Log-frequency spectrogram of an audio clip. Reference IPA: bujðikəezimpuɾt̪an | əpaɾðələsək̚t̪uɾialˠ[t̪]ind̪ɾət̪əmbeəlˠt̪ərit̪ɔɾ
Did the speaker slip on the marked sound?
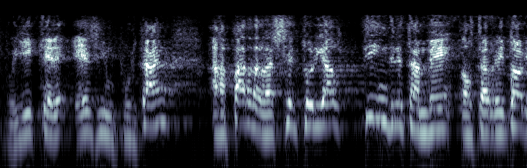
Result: no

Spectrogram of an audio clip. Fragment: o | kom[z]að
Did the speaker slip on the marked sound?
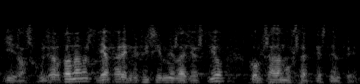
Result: yes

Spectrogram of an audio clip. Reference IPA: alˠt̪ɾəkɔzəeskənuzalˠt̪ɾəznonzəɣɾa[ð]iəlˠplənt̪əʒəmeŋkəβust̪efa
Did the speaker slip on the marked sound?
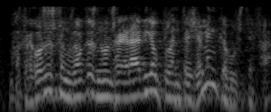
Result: no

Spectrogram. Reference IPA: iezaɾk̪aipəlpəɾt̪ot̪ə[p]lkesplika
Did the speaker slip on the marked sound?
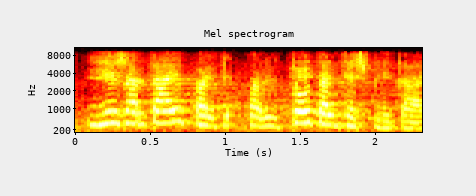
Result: yes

